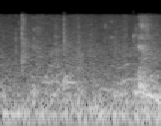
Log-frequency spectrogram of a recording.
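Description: A congregation sitting down: shuffling and rustling, with faint low murmurs.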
